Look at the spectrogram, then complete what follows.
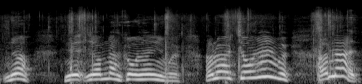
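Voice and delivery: high-pitched, stubborn protest; defiant refusal. Acted. Man being thrown out, refusing to go, defiant. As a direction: dig in and refuse, voice climbing.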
